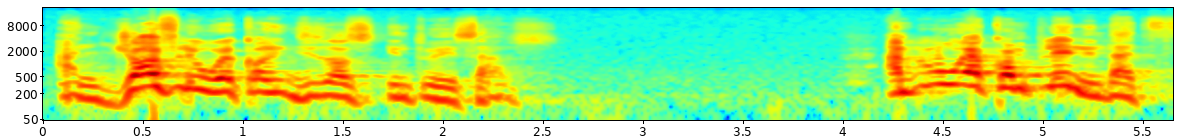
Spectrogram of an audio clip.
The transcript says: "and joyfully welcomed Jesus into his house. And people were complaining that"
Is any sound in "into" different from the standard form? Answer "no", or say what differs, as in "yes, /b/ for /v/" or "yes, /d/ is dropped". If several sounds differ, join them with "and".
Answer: no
